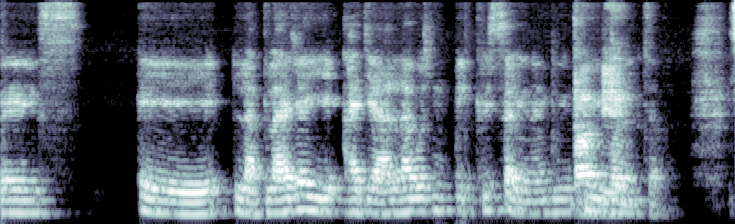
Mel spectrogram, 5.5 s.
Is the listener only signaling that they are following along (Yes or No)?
No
